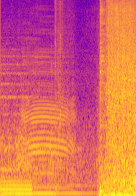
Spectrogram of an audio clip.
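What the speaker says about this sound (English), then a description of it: "Right now, Mr. Cow is just hanging out with his buddies." A cow at a highway crash site gives a long, low, steady moo that fades out, followed by a short pause and then an abrupt burst of loud, broadband rumbling noise.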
